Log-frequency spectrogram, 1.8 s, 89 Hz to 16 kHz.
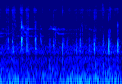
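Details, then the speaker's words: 1999 Toyota Corolla with over 200,000 miles: rattling and clunking over small bumps persisted after new struts. The front sway bar link's worn ball joint, with a split dust boot, gives sharp irregular clacks when rocked by hand. Replacing the links fixed it. "the ball and socket making noise. So after doing a suspension job, if you still hear a lot of rattling noise, it could be the stabilizer bar link."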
